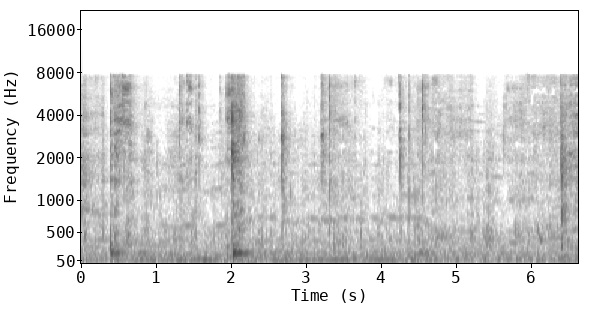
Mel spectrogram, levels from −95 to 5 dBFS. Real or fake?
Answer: real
